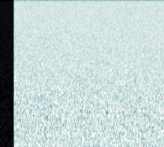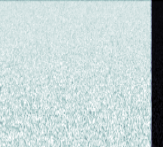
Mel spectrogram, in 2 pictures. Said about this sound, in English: So-called white noise, the stuff you used to hear on an empty television channel, is this pattern in sound.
